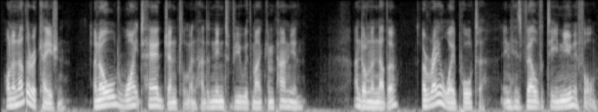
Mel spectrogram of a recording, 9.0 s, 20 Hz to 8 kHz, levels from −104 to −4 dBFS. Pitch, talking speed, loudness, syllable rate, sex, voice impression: 115 Hz, 160 wpm, -19 LUFS, 6.0 syllables/s, male, masculine, adult-like, tensed, powerful, bright, clear, fluent, intellectual, sincere, calm, friendly, slightly wild, lively, slightly kind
